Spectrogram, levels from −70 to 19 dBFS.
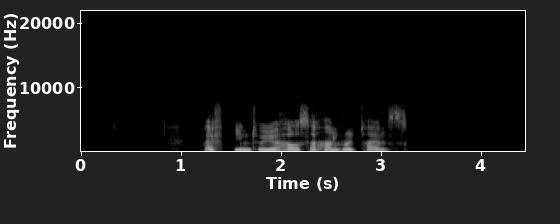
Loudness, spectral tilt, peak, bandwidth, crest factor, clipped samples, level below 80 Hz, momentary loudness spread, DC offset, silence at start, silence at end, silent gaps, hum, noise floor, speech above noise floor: -23 LUFS; -6.5 dB/octave; -6 dBFS; 7.6 kHz; 20 dB; under 0.1%; -66 dBFS; 8 LU; under 0.1%; 1.25 s; 1.2 s; none; none; -86 dBFS; 63 dB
